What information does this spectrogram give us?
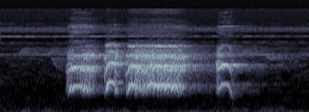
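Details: Wild male red junglefowl with yellow plumage, which came with a hen to a trapping site, gives one hoarse crow about a second long, broken into rough segments and ending in a short, clipped note, with a faint low rumble behind.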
